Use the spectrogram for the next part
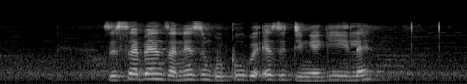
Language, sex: Zulu, female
